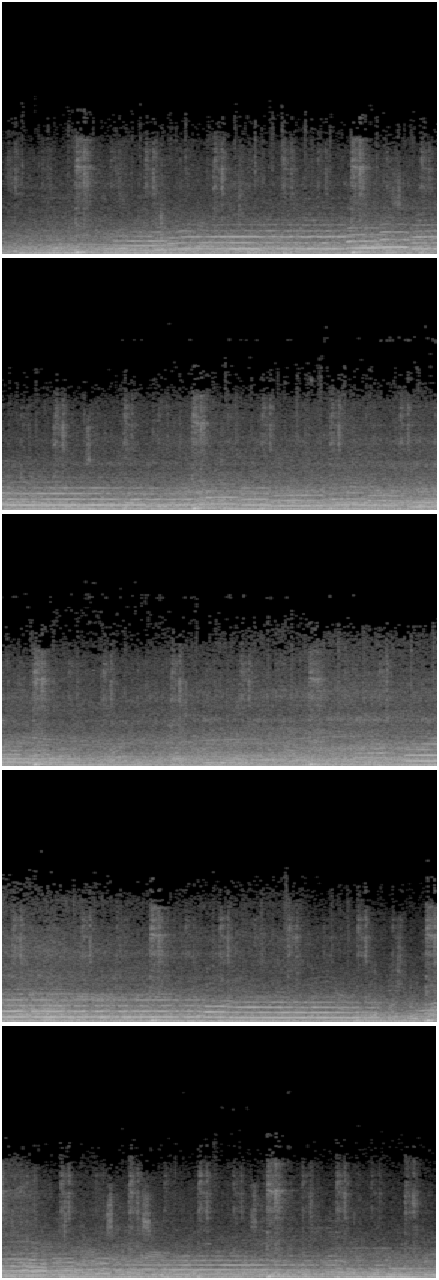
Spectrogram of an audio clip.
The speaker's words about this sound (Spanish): Tan pronto empieza a tocar el de la trompeta, que es la que más se oye, lo, te dejaría oírlo un, un poco. Ahí va.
